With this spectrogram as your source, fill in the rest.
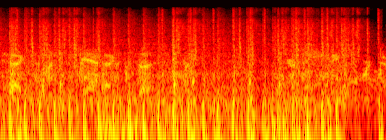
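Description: Rapid automatic gunfire in CoD Mobile battle royale, bursts of shots dense and loud for the whole span, with faint game clutter under it.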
